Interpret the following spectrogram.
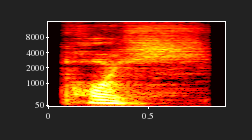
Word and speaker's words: Pwyll: But basically, his dialect has the first part of the diphthong as a short O sound rather than oo. And the answer is that both ways are correct, as the Welsh pronunciation changes depending on whereabouts in Wales you grew up.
